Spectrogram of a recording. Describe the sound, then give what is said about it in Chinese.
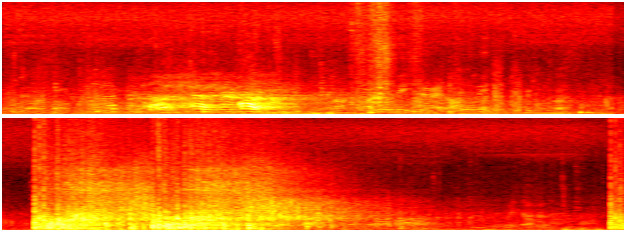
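Rifle fire at a shooting range during a trainee shooting camp in Hualien: a few sharp, loud reports with a rough, noisy tail, heard under steady narration. “学员们依照口令与射击线就位，完成射击准备。在一波波枪响及烟硝后，”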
